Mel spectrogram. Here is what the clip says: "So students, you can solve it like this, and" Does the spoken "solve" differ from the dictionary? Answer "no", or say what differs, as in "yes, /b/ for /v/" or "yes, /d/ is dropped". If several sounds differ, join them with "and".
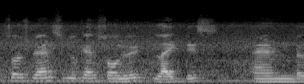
yes, /v/ is dropped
